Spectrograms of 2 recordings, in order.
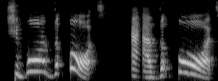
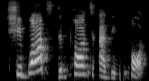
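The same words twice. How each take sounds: First: The vowel in the last word is long. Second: The vowel in the last word is short. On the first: The speaker calls it right. "this should be a longer sound" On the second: The speaker calls it wrong. "Instead of"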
